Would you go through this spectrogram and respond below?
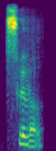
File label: "swivel", Indian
